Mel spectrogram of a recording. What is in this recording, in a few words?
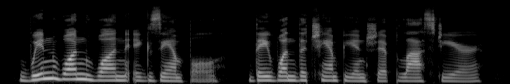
"win", verbes irreguliers en anglais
